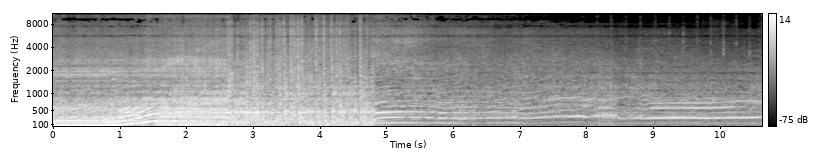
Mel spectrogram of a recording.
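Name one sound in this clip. A drag racing motorcycle engine roars with rising pitch as it launches, then fades into the distance.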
